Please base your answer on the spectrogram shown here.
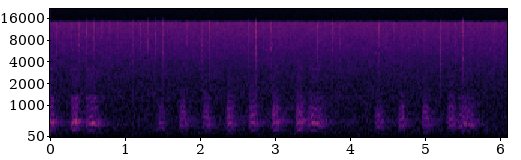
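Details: Barred owl at its nest box at 2am in early November, calling in the monkey style with loud opening hoots, then a chain of rapid, evenly pulsed notes, a pause, and a final short burst.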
